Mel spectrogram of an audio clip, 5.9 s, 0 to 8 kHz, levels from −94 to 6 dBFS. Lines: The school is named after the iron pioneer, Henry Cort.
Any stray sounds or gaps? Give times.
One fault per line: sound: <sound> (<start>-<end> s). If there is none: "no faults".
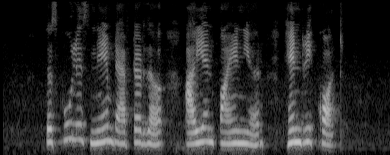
no faults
